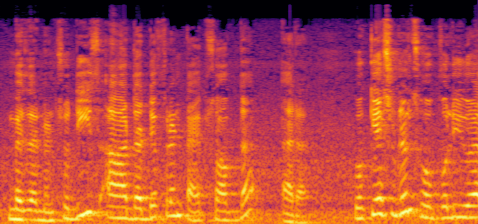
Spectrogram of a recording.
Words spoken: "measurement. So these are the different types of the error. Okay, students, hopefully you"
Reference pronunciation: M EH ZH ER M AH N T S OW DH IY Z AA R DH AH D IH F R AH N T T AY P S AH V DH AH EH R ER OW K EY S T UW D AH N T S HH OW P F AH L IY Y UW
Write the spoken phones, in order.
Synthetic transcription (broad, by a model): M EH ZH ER M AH N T S OW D IY Z AA R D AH D IH F R AH N T T AY P S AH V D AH EH R ER OW K EY S T UW D AH N T S HH OW P F AH L IY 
